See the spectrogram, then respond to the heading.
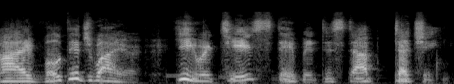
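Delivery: put-on crazy creature voice. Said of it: "some kind of crazy monster voice".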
